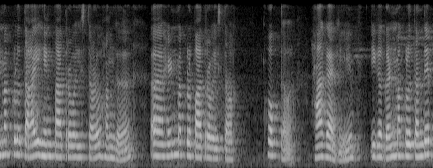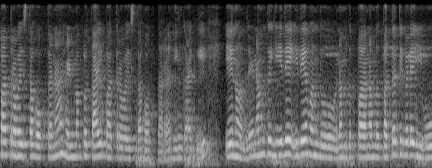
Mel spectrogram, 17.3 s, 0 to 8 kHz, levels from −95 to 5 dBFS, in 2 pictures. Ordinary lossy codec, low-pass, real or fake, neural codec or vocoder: none; 7.2 kHz; fake; vocoder, 22.05 kHz, 80 mel bands, Vocos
